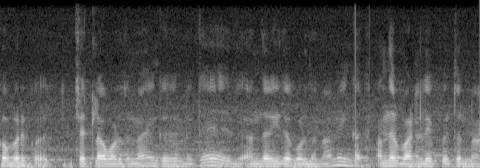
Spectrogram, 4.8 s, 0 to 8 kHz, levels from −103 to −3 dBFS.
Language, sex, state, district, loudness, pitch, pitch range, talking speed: Telugu, male, Andhra Pradesh, Guntur, -21 LUFS, 115 Hz, 115-120 Hz, 175 wpm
